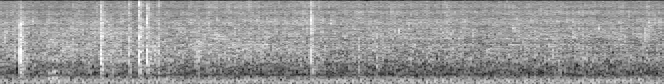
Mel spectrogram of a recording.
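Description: Garlic and thyme sizzle in a pan as a bed for a tenderloin steak, a steady close frying hiss with a few light scraping clicks early on.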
